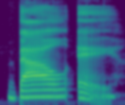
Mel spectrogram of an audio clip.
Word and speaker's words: ballet: Bal-a. Two syllables with the t completely silent.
